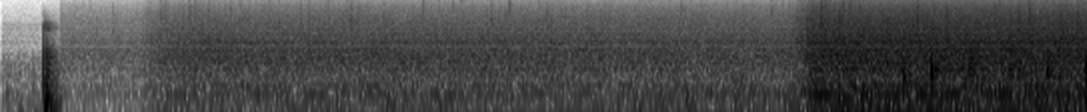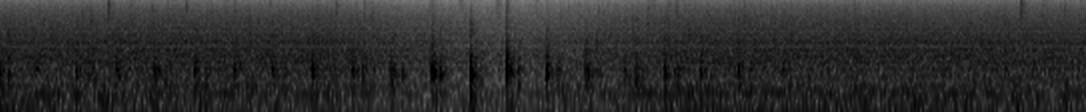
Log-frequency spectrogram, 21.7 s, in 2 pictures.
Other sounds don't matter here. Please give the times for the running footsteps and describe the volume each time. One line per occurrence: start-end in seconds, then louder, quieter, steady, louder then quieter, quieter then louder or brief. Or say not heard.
8.9-18.7 louder then quieter.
